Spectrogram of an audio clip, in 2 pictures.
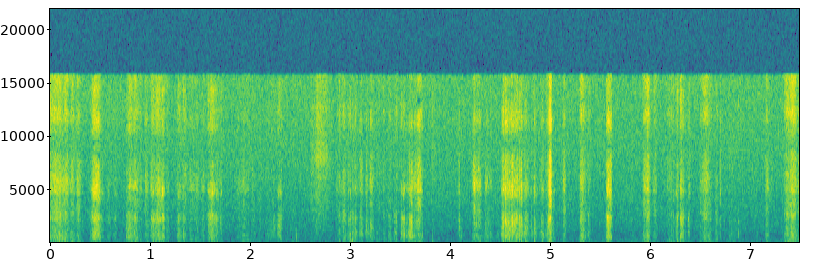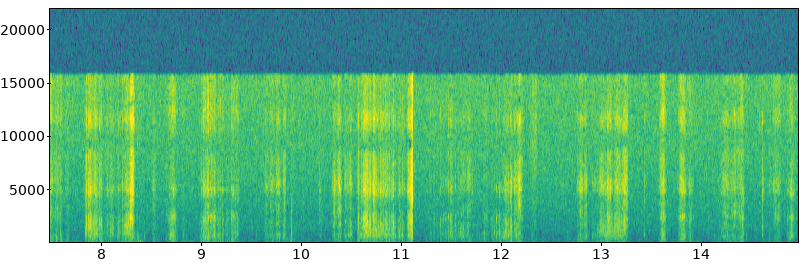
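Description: A steel fountain pen nib scratches across a flat, cream, lined paper notebook page while writing. Quiet, dry, bright scratching comes in quick, irregular strokes with tiny pauses between them. Each stroke stops dead with no ring, and there is little low end.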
